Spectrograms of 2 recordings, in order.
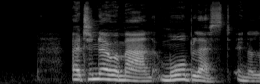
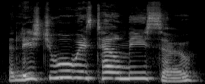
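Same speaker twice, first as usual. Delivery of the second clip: higher sly tease; teasing niece; 8 semitones higher than usual. Acted. Niece teasing Fred, higher voice. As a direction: poke fun gently.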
